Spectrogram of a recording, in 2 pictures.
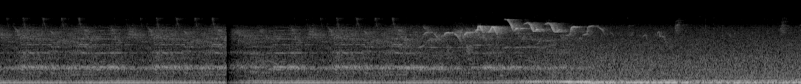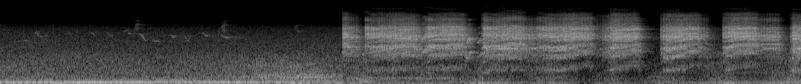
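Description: A steady low hum with a short run of high, rising bird chirps, then, from about two-thirds of the way in, a rapid series of loud, harsh bird squawks.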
